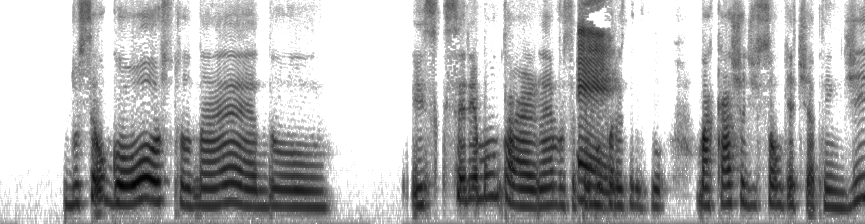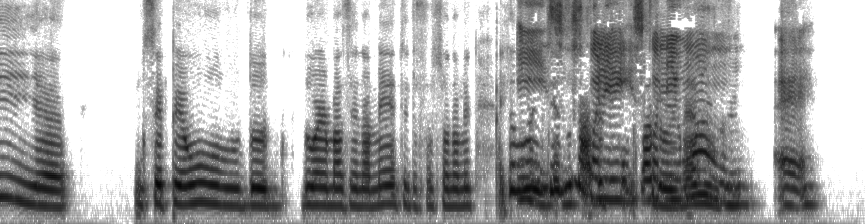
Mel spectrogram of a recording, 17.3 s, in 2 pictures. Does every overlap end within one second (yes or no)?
no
